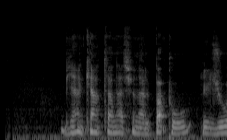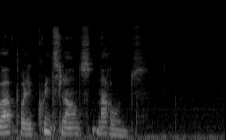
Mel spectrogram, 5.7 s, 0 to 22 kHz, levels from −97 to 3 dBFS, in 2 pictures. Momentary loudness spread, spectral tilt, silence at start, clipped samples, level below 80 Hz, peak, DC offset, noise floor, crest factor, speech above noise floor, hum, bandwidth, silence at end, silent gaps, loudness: 14 LU; -6 dB/octave; 0.2 s; under 0.1%; -74 dBFS; -32 dBFS; under 0.1%; -74 dBFS; 22 dB; 24 dB; none; 11 kHz; 0.15 s; none; -51 LUFS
